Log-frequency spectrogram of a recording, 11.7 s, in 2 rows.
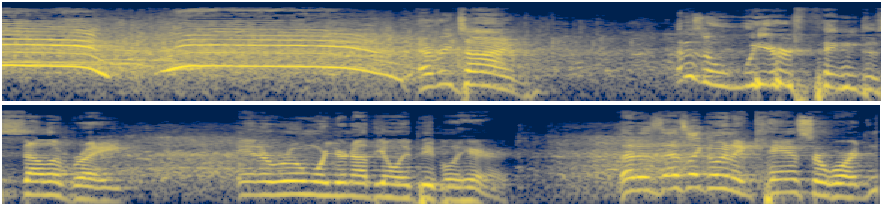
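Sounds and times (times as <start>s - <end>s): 
person whooping in a comedy show audience: 0.0s - 2.7s
comedy show audience clapping: 0.0s - 5.0s
laughter: 2.8s - 8.5s, 9.3s - 11.6s
speech: 2.9s - 3.7s, 4.5s - 9.4s, 10.0s - 11.6s.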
